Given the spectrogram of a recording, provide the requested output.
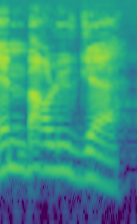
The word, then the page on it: embarlugar: embarluga; Provençal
